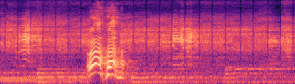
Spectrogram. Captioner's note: disembodied voice laughs; laughs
